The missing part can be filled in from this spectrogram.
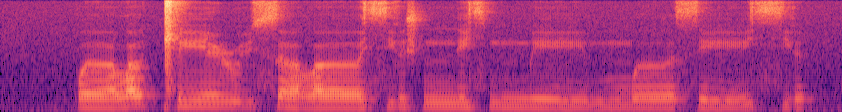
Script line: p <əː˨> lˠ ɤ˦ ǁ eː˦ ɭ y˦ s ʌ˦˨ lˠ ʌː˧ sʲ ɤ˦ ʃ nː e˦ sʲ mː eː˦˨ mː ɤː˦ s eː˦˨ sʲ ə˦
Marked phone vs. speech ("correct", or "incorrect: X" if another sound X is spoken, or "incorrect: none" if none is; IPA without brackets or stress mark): incorrect: ʌː˨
